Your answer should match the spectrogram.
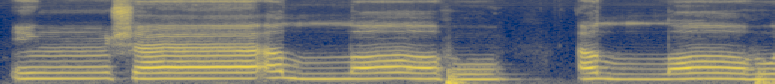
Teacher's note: তো এখানে আল্লাহ শব্দের ডানে কিন্তু জবর রয়েছে, আল্লাহ শব্দের ডানে জবর থাকার কারণে আল্লাহ শব্দের লাম মোটা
